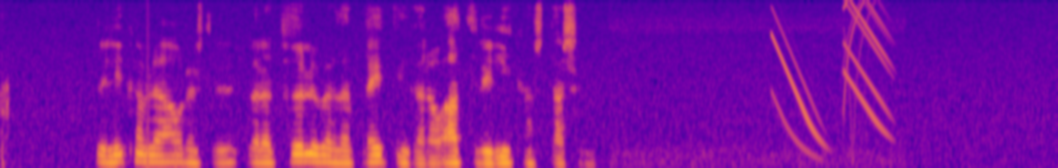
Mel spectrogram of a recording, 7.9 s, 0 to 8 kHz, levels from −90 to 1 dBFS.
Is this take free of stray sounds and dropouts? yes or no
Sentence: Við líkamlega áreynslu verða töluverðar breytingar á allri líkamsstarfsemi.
no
